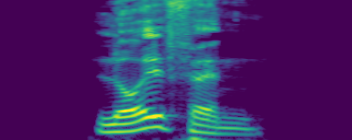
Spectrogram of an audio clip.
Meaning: dative plural of Lauf
- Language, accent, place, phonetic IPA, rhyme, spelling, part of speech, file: German, Germany, Berlin, [ˈlɔɪ̯fn̩], -ɔɪ̯fn̩, Läufen, noun, De-Läufen.ogg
